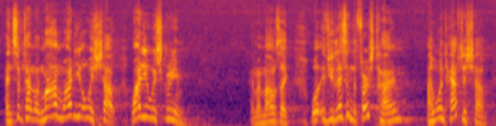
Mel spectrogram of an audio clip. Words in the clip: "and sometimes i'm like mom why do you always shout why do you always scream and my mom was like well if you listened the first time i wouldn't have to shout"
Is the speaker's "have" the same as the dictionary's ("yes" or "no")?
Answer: no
